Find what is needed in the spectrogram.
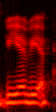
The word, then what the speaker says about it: Vija: Yeah, on Twitter and Instagram, my moniker is Vija. Thanks for, you pronounced it right. and that's obviously V-I-A-V-I-J-A.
